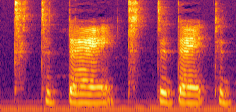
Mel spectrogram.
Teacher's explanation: And the stress is is on the second syllable t today.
